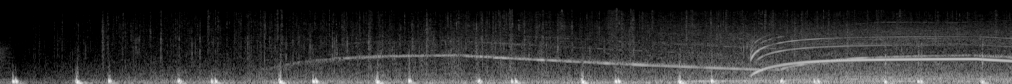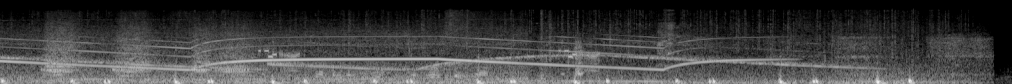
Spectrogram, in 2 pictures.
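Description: Emergency-vehicle siren wails: the pitch rises, holds and then slowly falls, with two or three sirens overlapping in the middle. Underneath runs a regular low thumping beat about twice a second, like a heartbeat.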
